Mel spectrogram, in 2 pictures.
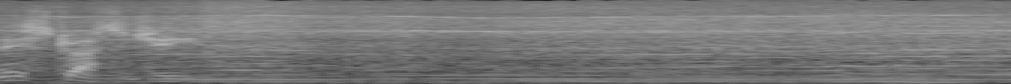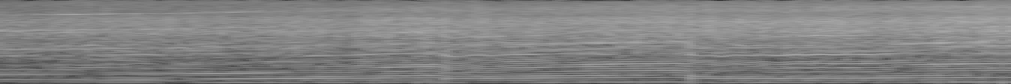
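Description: A racing car engine roars and rises steadily in pitch.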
